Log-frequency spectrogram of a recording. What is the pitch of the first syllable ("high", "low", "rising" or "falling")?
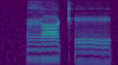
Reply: high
